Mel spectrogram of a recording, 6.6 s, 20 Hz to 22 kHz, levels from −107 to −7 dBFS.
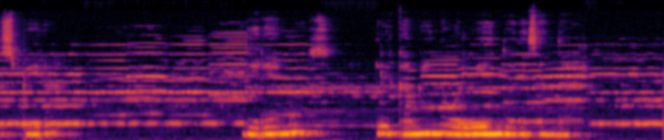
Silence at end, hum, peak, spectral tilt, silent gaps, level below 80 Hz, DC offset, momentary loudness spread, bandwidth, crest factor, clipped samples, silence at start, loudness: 0 s; none; -20 dBFS; -5.5 dB/octave; none; -80 dBFS; under 0.1%; 16 LU; 14 kHz; 16 dB; under 0.1%; 0 s; -36 LUFS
